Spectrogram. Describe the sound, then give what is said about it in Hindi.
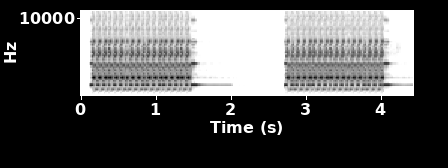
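A mobile phone call rings loudly in two long trilling bursts separated by a short pause, with no one talking over it, as a man calls his sister-in-law. “तनिक हमके हमार मोबाइल दे दे, हमके अपने साली से बात करे का है।”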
